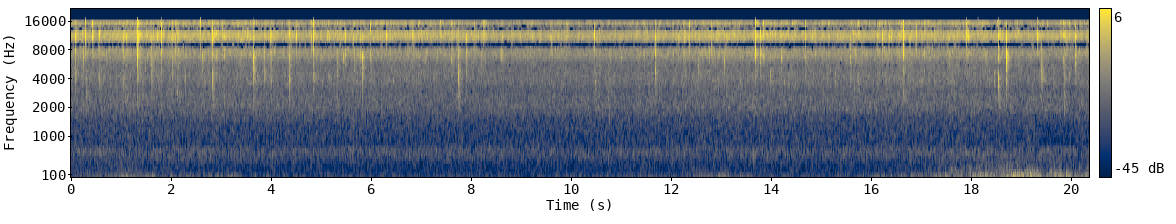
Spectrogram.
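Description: Rain falling steadily during a thunderstorm, with scattered drops ticking close to the microphone. A low rumble builds over the last few seconds.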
